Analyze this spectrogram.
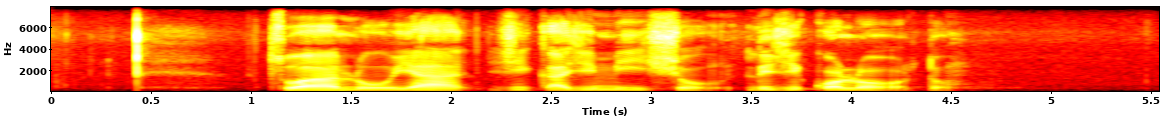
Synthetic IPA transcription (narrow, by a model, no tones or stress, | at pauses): t͡swalɔjad͡ʒiɡad͡ʒimiʃɔ̰led͡ʒikʼɔlɔ̰ːtʼɔ̰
